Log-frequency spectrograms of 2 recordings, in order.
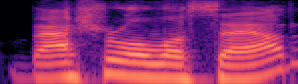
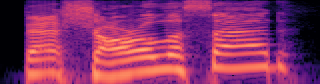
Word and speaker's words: Bashar al-Assad: place went to oe or injustice yup bachelor bashar al-assad i don't know grand lash shadow and snakey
